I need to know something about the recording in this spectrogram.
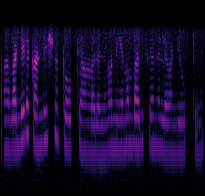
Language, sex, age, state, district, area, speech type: Malayalam, female, 18-30, Kerala, Alappuzha, rural, conversation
